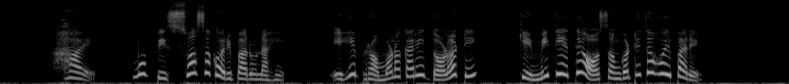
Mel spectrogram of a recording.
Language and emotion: Odia, disgusted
